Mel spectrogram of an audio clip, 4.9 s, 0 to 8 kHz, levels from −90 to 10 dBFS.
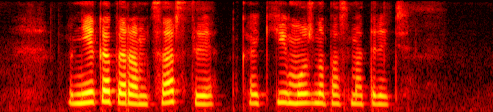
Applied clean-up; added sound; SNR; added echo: none; none; none; none.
